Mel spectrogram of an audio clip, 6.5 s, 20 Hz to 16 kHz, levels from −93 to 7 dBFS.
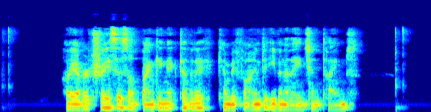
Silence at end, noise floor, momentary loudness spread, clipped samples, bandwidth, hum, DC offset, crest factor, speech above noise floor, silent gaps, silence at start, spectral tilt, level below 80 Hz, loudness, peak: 0.5 s; -82 dBFS; 11 LU; under 0.1%; 7.4 kHz; none; under 0.1%; 18 dB; 56 dB; none; 0.95 s; -4.5 dB/octave; -58 dBFS; -25 LUFS; -8 dBFS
